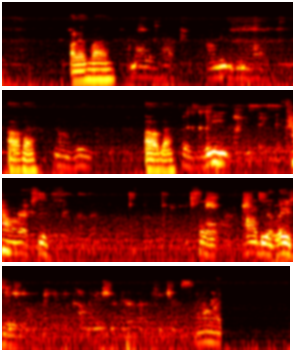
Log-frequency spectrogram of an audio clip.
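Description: A man talks casually, heard through a phone's microphone.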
